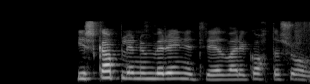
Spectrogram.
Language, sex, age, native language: Icelandic, female, 13, Icelandic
